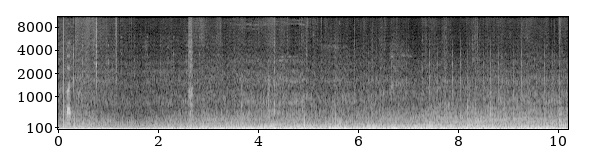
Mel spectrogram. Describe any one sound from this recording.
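Tyres roll and bump over a rough road.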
